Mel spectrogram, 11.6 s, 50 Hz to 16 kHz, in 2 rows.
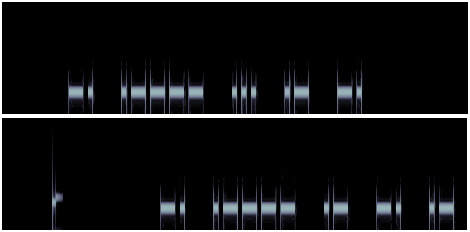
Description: Morse code, heard as a keyed tone, about 20 wpm, spaced as for 14 wpm, 700 Hz. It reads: N1SAN N1ANA
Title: 042 Lesson 8g - Number 1 - Call Signs 20wpm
